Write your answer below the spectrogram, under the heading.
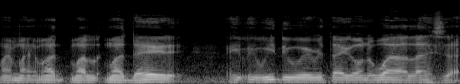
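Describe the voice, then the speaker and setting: A man with a strong Southern US accent talks at a moderate pace and a fairly low pitch in a monotone, flat intonation, with audible room echo. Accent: strong Southern accent, much remarked on. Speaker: football player. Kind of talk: press conference. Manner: casual, repetitive filler words.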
